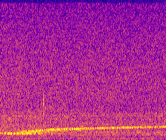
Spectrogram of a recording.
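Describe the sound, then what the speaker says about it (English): A distant emergency siren wails steadily outside, drifting in faintly through an open window over a low background hum. "I swear, all I've been hearing throughout this video is sirens."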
